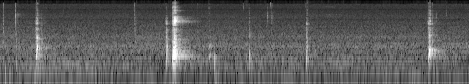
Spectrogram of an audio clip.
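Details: Deep hiccups: abrupt, sharp gulping hiccups, four louder ones with a few fainter catches over about seven seconds, in a quiet room.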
